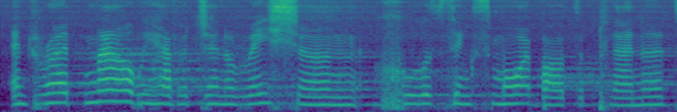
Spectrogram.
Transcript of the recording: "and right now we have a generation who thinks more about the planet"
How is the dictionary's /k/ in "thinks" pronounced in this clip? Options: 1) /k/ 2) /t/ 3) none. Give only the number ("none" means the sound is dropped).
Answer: 1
